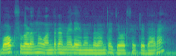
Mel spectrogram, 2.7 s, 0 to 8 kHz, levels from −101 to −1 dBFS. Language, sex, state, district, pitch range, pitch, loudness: Kannada, male, Karnataka, Bangalore, 110-130 Hz, 115 Hz, -19 LUFS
